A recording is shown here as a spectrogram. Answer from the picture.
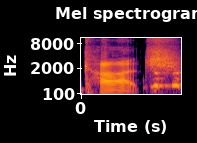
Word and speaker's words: Koch: sorry koch media recently that is actually how it's pronounced no it's it's it's it's it's not coke but it's more aligned with coke than koch no it is koch media i am i am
